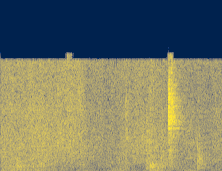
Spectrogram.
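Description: Soft rustling and creaking of a mattress and fabric as a person turns over onto their stomach on a sofa bed, with a short swish near the end.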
